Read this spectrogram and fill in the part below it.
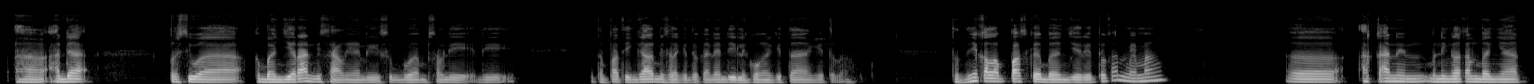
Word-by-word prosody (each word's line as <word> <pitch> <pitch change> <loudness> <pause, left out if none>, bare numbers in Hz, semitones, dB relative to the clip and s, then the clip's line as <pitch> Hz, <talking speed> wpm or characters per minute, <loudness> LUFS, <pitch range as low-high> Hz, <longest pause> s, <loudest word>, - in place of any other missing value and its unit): Eee, 115 -2 0
ada 130 -1 +3 0.8
peristiwa 115 -1 +2 0.2
kebanjiran 120 +3 +4
misalnya 110 -3 -2
di 105 0 -3
sebuah 105 +1 -3
misal 110 +2 -6
di 105 -2 -4
di, 110 0 -7 0.8
di - - -17
tempat 110 +2 -4
tinggal 120 +3 +2
misalnya 110 -3 -1
gitu 110 - -4
kan 110 +1 -5
ya, 115 - -1
di 110 -1 +2
lingkungan 105 0 -2
kita 110 -1 -4
gitu 105 -2 -11
loh. 105 -3 -16 0.9
Tentunya 135 +10 0
kalo 145 -2 +4
paska 135 -2 +3
banjir 110 -1 +2
itu 110 +6 -2
kan 200 +1 -3
memang 165 +6 -2 1.2
eee, 125 -2 +1 0.2
akan 135 +1 0
nin 135 -1 +2
meninggalkan 130 0 +2
banyak 120 -1 +2
115 Hz, 135 wpm, -23 LUFS, 110-130 Hz, 1.2 s, kebanjiran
